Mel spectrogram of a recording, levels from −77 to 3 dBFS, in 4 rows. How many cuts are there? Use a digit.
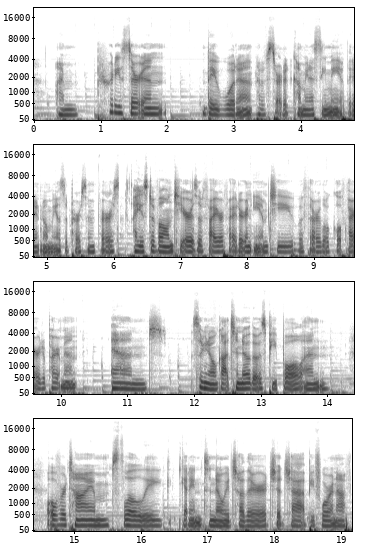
1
